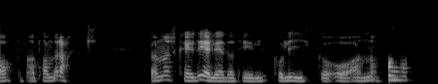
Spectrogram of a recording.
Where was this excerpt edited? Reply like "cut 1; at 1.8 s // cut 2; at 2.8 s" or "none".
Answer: none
